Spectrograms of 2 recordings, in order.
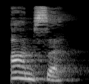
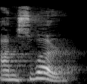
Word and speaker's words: answer: letter p is per answer it is not answered it is answer so the w sound in the middle in the middle is silent next we have certain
